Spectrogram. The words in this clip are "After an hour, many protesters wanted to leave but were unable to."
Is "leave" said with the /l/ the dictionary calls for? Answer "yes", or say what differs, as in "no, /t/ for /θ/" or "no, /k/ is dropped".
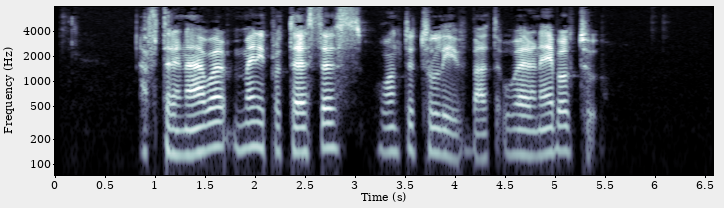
yes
